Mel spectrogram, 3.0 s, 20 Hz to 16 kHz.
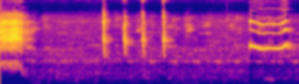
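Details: Pet deshi parrot recorded April 28, 2024: a short harsh burst opens, followed by four quick clicking taps and a clear wavering whistle with a steady low electrical hum underneath.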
